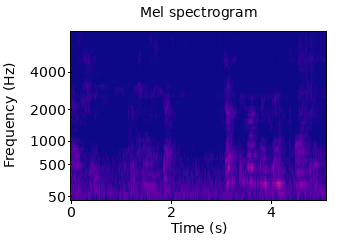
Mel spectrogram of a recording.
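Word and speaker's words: 十: People associate 10 wicked acts with the number 10, pronounced Ju.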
